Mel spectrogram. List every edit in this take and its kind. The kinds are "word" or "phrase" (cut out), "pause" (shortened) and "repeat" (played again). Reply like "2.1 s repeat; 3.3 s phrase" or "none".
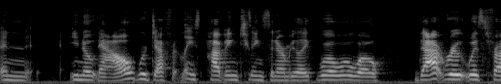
1.0 s word; 1.3 s word; 2.0 s word; 2.5 s word; 2.9 s word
